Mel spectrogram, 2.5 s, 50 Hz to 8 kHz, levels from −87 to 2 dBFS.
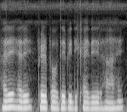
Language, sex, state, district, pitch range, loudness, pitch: Hindi, male, West Bengal, Alipurduar, 115-130 Hz, -14 LUFS, 125 Hz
